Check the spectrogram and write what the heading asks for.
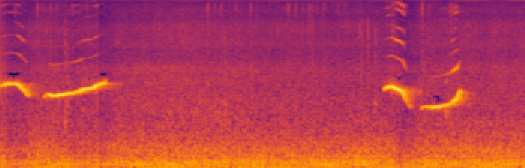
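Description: Caged common hill myna whistling: a two-part whistle, a falling note then a rising one, given twice about three seconds apart, over a steady low hum.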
